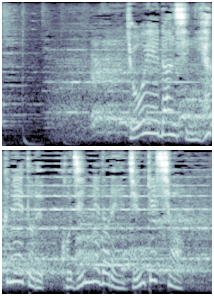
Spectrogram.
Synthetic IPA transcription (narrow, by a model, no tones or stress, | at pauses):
kʲo̞ːe̞ːd̪ãɰ̃ɕiɲ̟içakɯ̟me̞ːt̪o̞ɾɯ̟ko̞d͡ʑĩmːe̞d̪o̞ɾeid͡ʑɨ̃ŋke̞ɕoː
